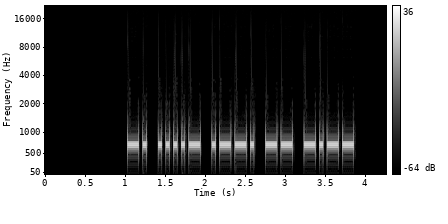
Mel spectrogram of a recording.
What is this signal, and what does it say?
Morse code, heard as a keyed tone, about 25 wpm, 700 Hz. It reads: N4PMY
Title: USA Call Signs - 5 Characters - Repeated 2x - 25wpm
